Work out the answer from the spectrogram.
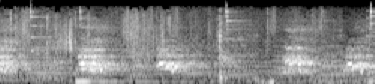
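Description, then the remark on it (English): A dog barks several times in a loose, uneven series of sharp barks, with a faint outdoor background underneath and no one talking. “And then she saw that cute dog on the beach.”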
